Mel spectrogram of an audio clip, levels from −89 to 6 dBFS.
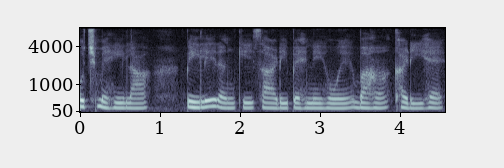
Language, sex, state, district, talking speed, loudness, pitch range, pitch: Hindi, female, Chhattisgarh, Sukma, 145 wpm, -20 LUFS, 170-190 Hz, 180 Hz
